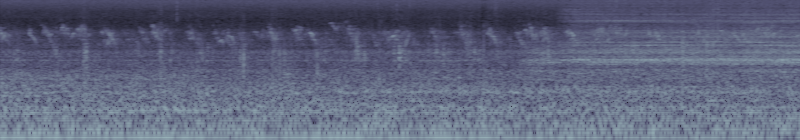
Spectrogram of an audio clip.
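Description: Small birds chirping over a low, steady rumble, with quick, repeated, downward-sliding notes about three or four a second. About seven seconds in, a steady high tone with overtones joins.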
